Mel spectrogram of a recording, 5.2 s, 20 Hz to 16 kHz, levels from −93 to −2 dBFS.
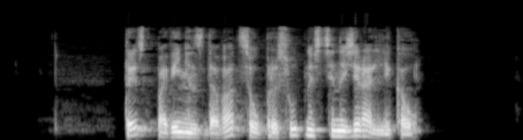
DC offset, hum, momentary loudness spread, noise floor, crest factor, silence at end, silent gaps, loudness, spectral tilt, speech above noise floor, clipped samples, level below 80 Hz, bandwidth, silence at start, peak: under 0.1%; none; 6 LU; -62 dBFS; 14 dB; 1.05 s; none; -13 LUFS; -5.5 dB/octave; 50 dB; under 0.1%; -56 dBFS; 8 kHz; 1.25 s; 0 dBFS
